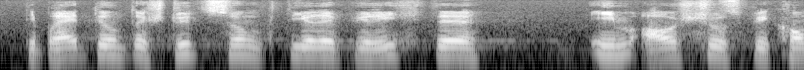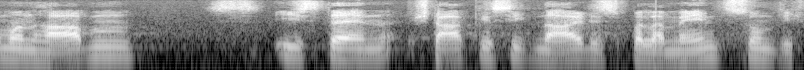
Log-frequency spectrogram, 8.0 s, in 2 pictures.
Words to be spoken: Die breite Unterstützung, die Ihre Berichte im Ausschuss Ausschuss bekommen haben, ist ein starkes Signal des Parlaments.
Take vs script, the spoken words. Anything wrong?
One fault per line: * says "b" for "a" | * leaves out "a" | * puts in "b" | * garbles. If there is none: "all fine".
* leaves out "Ausschuss"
